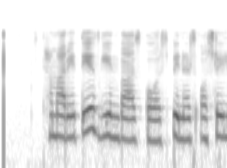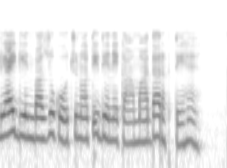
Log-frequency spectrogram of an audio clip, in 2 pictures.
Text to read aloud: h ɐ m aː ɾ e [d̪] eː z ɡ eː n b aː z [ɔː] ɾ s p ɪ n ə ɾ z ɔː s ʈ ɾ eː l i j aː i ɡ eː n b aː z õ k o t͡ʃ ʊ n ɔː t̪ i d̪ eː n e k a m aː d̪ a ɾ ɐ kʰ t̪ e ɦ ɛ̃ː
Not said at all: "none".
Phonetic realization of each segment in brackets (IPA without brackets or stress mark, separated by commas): t̪, ɔː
